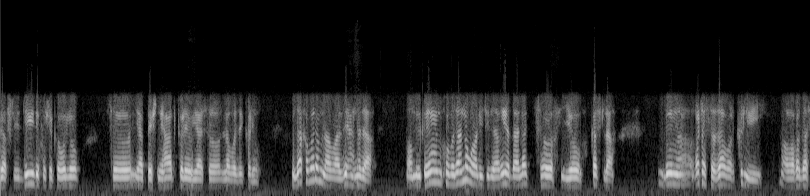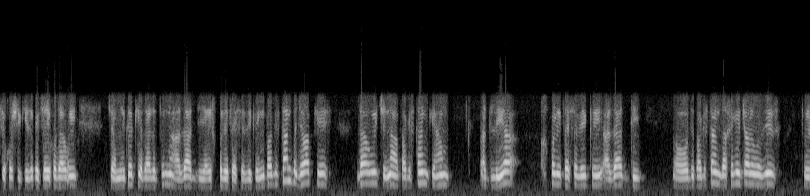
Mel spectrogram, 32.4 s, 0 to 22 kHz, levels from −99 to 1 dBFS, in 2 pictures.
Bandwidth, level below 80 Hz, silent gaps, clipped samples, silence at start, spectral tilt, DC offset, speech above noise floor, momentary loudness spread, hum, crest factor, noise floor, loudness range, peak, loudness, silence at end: 3.7 kHz; -74 dBFS; none; under 0.1%; 0 s; -9 dB/octave; under 0.1%; 44 dB; 8 LU; none; 14 dB; -71 dBFS; 2 LU; -14 dBFS; -27 LUFS; 0 s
